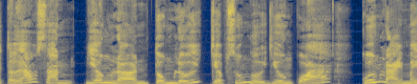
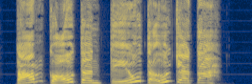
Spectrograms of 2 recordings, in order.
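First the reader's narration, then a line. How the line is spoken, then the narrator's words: Barked command. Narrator (Vietnamese): Công Tôn Cốc Chủ quát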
